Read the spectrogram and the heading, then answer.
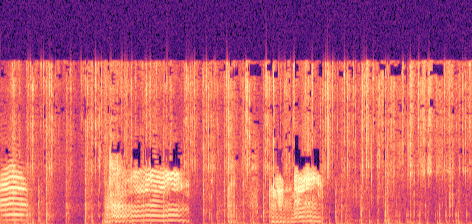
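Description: A cat named Snoopy yowls loudly several times, with drawn-out, wavering cries rising and falling in pitch, separated by short pauses and soft background noise.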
